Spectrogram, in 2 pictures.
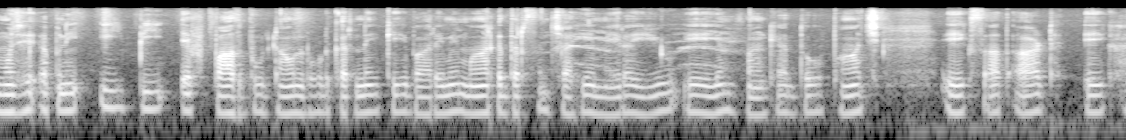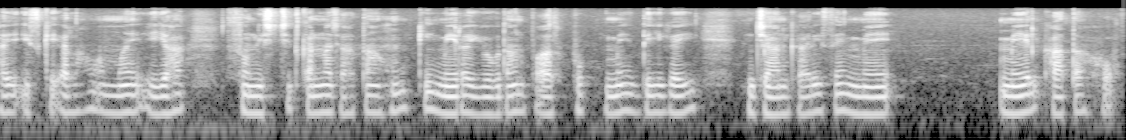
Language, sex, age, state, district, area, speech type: Hindi, male, 45-60, Uttar Pradesh, Ayodhya, rural, read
